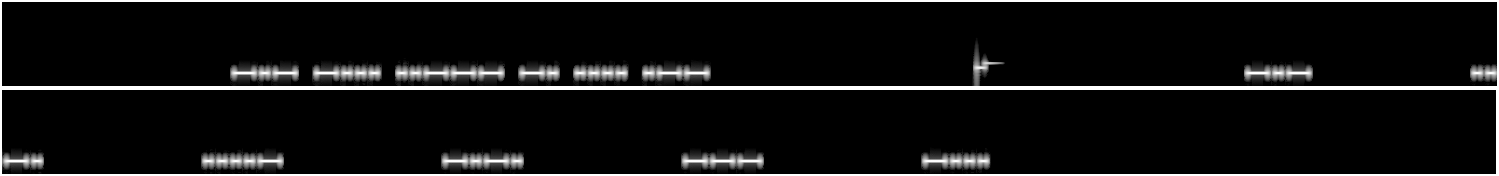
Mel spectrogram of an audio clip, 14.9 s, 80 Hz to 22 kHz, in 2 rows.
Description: Morse code, heard as a keyed tone, about 36 wpm, spaced as for 15 wpm, 700 Hz. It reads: KB2NHW KF4COB
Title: USA Call Signs - 6 Characters - 8x Character Spacing - 35wpm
